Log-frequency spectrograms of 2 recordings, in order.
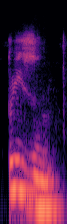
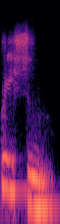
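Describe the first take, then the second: First: The middle consonant is a buzzing Z sound. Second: The middle consonant is a hissing S sound. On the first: The speaker calls it right. "it's pronounced like a Z" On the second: The speaker calls it wrong. "not prison"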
